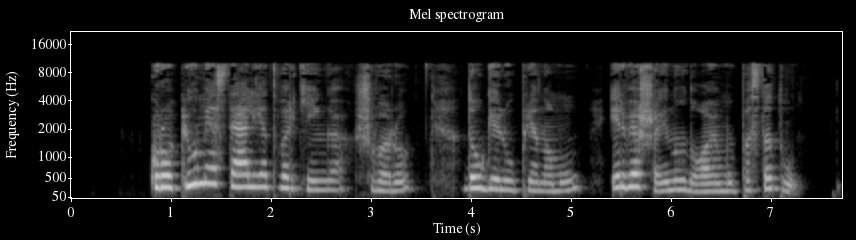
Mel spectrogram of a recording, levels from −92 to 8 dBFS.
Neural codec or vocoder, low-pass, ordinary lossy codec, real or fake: none; 9.9 kHz; MP3, 48 kbps; real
